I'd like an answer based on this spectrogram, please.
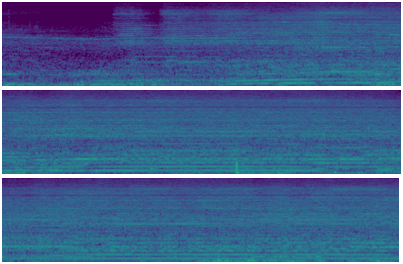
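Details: A car engine hums and revs with steady droning tones, and a single sharp click comes midway; no cat or other animal is heard.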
